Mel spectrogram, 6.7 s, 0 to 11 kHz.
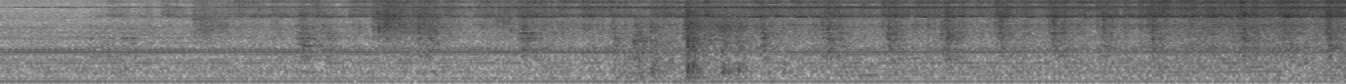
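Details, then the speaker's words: Restored 1925 Oliver bandsaw at first start after 4-5 months of work, doors open, blade tensioned: steady low motor hum with soft rhythmic whoosh from the spokes, no knocks; running smoothly with very little vibration. "Man, I wish you guys could be here to feel the wind coming off those spokes. running so smoothly. There's very little vibration."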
